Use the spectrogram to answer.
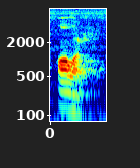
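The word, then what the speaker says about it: hour: जैसे हम एग्जांपल देख सकते हैं, एन ऑनेस्ट बॉय, ऑनेस्ट, तो वॉवेल साउंड है, एच साइलेंट है यहाँ पे, ऑनेस्ट, यहाँ पे एन is right, an आवर, आवर, आवर means घंटा।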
